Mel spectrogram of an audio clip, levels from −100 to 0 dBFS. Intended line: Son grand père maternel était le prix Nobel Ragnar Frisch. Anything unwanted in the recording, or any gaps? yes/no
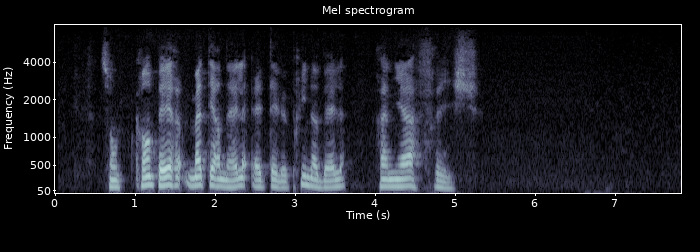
no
